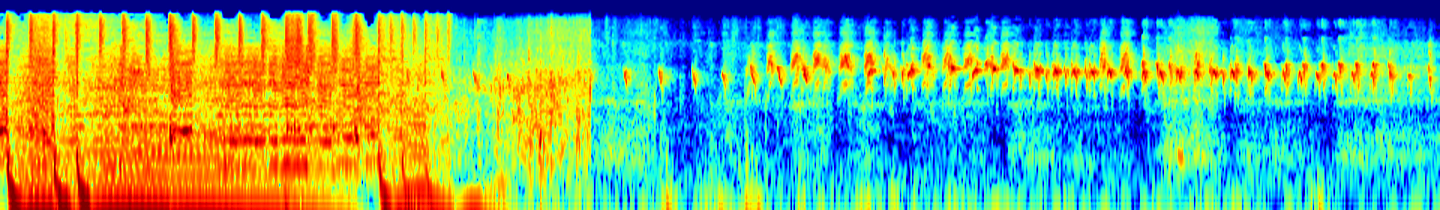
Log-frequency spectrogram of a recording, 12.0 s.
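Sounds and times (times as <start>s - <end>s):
bird chirping: 5.1s - 12.0s.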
